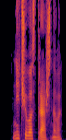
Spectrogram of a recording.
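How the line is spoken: Dry. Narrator (Russian): сухо ответил он

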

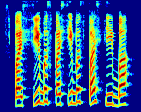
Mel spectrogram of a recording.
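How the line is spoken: Squeaky voice, then yelp. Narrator (Russian): пропищала и ойкнула

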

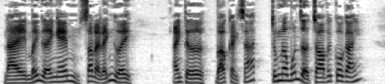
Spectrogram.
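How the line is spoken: Urgent shout. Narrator (Vietnamese): vội chạy tới quát

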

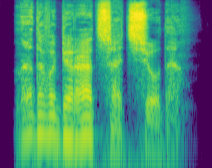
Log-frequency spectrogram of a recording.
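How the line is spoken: Muttered. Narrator (Russian): пробормотал Олден

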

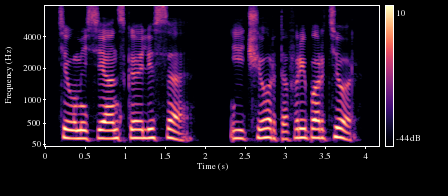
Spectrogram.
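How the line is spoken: Hissing. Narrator (Russian): прошипел он

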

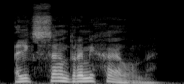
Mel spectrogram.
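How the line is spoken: Quietly. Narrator (Russian): тихо сказал дальновид

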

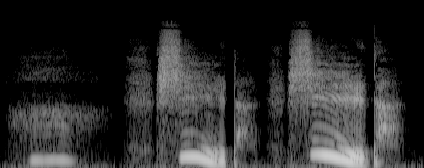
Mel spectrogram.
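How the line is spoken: Entranced murmur. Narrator (Chinese): 心醉神迷的喃喃自语

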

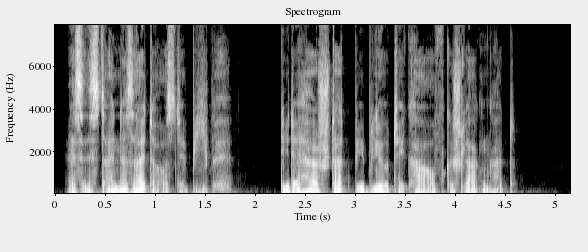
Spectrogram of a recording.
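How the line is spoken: Whispering. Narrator (German): flüsterte Daumer Herrn von Tucher zu

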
